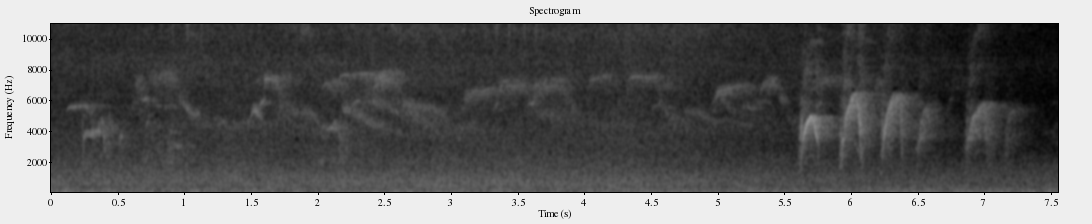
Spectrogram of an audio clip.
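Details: House swifts at a nesting colony of about 200 birds under a rooftop eave in Surugadai, central Tokyo. Thin, high chittering twitters run throughout, then a louder burst of three sharp, descending notes comes near the end, over a steady wash of city noise.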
